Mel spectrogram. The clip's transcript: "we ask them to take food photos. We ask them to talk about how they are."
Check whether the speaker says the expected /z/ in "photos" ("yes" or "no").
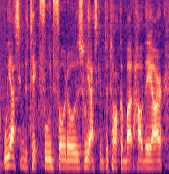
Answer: yes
